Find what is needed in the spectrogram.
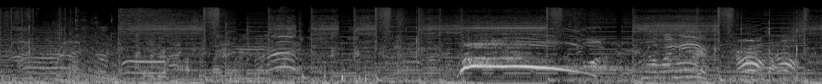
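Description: Background music with a steady beat and a singing voice, with one long held vocal note about halfway through that falls away at its end.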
